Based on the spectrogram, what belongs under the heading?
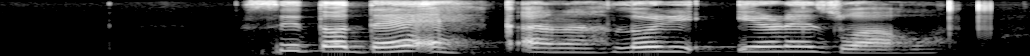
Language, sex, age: Venda, female, 21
